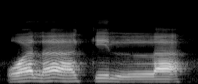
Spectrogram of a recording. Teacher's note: gunah idgham itu artinya masuk Bi dengan la tidak gunah mendengung Jadi dimasukkan huruf berikutnya dengan tidak dibaca mendengung artinya dibaca dengan jelas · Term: idgham bila gunah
